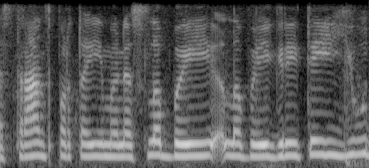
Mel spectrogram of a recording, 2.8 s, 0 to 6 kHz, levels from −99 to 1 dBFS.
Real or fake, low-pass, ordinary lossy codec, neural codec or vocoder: fake; 5.4 kHz; Opus, 64 kbps; vocoder, 44.1 kHz, 128 mel bands every 512 samples, BigVGAN v2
